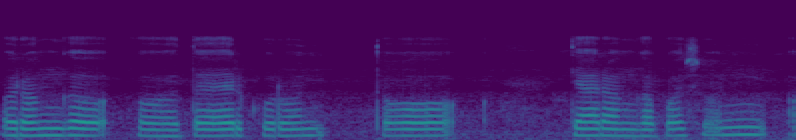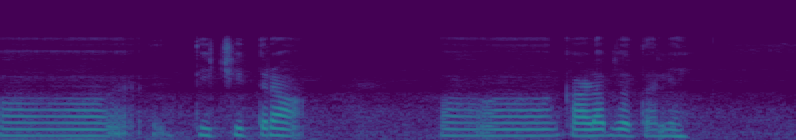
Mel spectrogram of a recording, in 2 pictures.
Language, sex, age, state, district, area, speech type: Goan Konkani, female, 30-45, Goa, Salcete, rural, spontaneous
